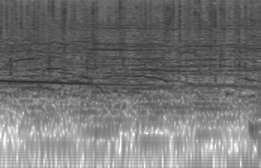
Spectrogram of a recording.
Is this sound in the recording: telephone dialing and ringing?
no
